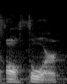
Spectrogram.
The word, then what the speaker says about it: author: word i always say arthur like the show arthur i always say it like that but it's all thor it's one of those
